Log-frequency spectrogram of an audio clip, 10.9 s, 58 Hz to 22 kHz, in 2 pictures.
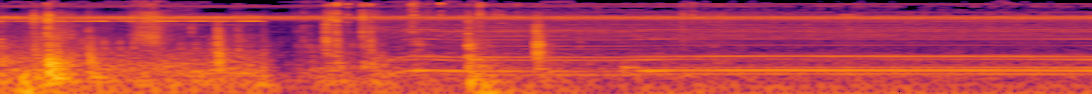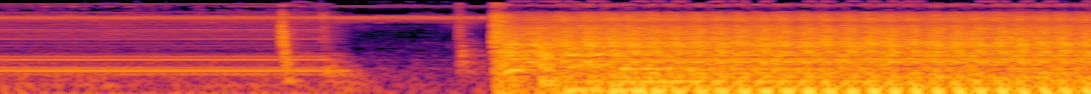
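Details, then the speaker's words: Nissan Sentra N13, long-sitting restoration project car, new battery fitted: starter clicks and whirs, then the engine cranks steadily at about three turns a second but never fires. Crank, no start; owner suspects no fuel, cause unconfirmed. "Aku dah tukar bateri ah. Tapi sebab lama sangat tak hidup kan. Mungkin tak ada minyak ke aku tak tahu kenapa."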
